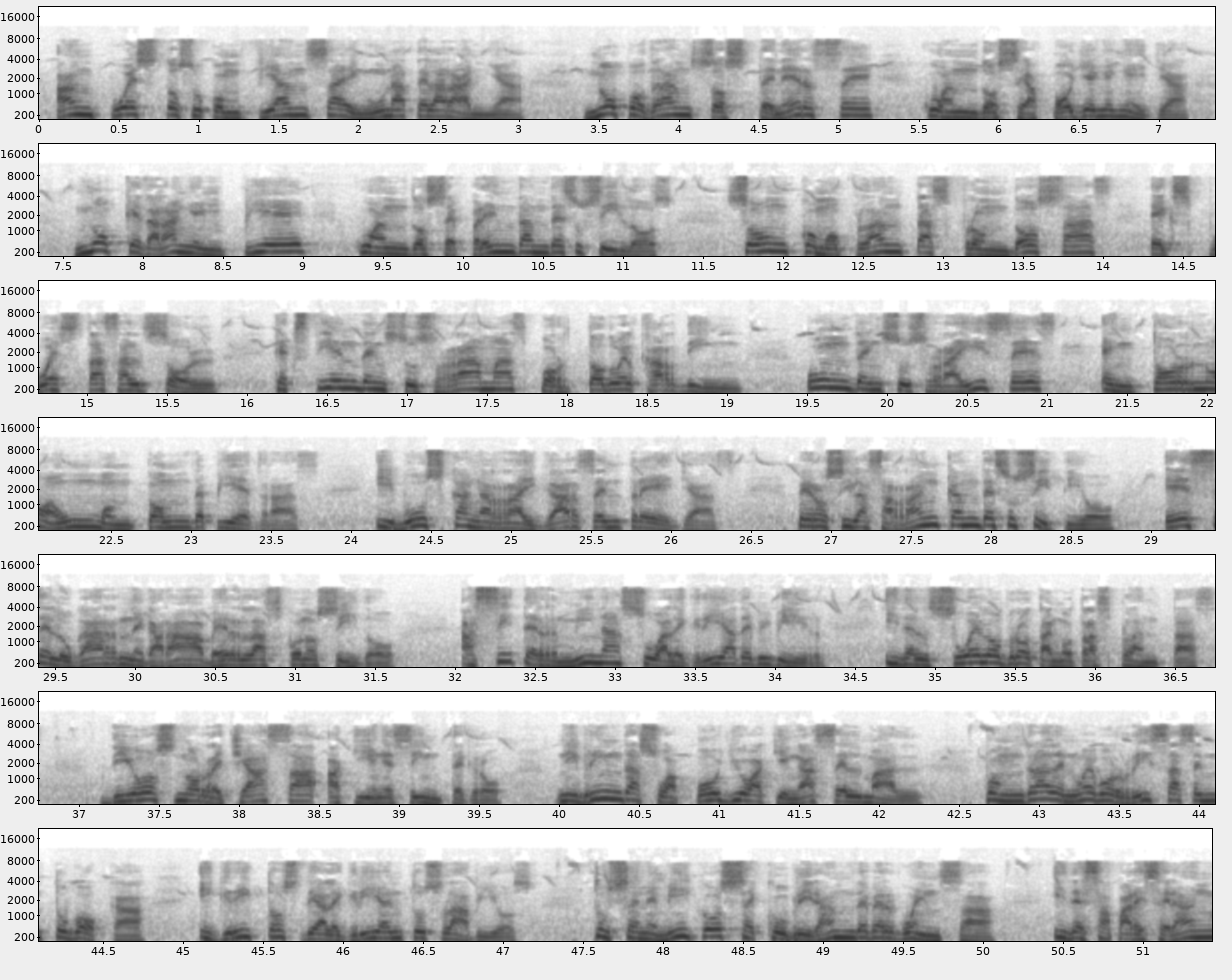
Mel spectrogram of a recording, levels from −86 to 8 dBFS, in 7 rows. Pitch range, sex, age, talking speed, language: 130-190 Hz, male, 40-59, 135 wpm, Spanish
